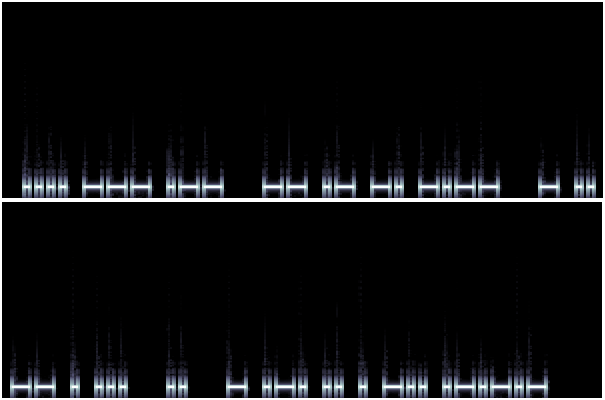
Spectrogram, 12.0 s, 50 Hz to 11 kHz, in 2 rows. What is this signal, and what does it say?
Morse code, heard as a keyed tone, about 20 wpm, 700 Hz. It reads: HOW MANY TIMES I TRIED.
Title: Sentences with 8-Word Phrases - Spoken Beginning - 20wpm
